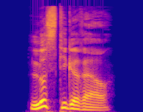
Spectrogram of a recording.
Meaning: inflection of lustig: 1. strong/mixed nominative masculine singular comparative degree 2. strong genitive/dative feminine singular comparative degree 3. strong genitive plural comparative degree
- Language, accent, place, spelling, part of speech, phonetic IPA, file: German, Germany, Berlin, lustigerer, adjective, [ˈlʊstɪɡəʁɐ], De-lustigerer.ogg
